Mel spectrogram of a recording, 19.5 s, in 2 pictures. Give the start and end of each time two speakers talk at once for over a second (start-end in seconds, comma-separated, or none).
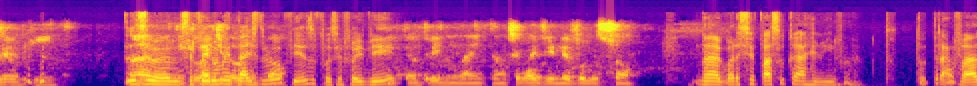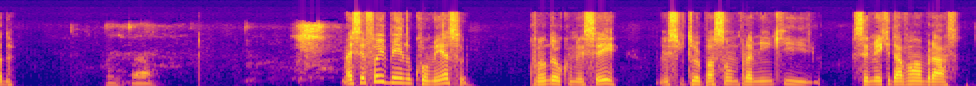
1.3-2.9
